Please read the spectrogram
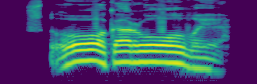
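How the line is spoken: Deep bass, middle-aged man interrupting. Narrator (Russian): густым басом перебил их кряжистый мужик лет 50

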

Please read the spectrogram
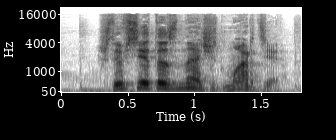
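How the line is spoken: Irritated exclamation. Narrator (Russian): раздраженно воскликнул Фредерик

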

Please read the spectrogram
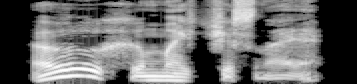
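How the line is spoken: Surprised hoarse rasp. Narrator (Russian): удивленно прохрипел один из стрельцов

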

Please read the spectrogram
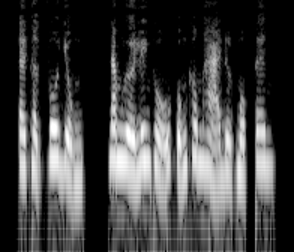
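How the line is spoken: Cold. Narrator (Vietnamese): Dạ Xoa lạnh lùng nói

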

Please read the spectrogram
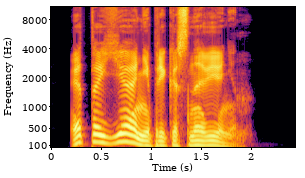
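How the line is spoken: Tired sigh. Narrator (Russian): Вздохнул я устало

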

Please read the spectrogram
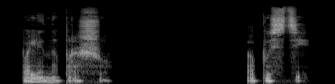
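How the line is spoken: Quiet, pleading. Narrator (Russian): уже тихо сказал Дима

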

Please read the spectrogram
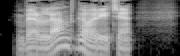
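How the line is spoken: Snide smirking remark. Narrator (Russian): ехидно усмехнулась Наталья Михайловна

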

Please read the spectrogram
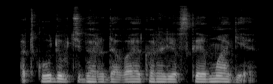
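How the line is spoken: Whisper in ear. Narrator (Russian): прошептал мне сзади на ухо лорд Ранадар

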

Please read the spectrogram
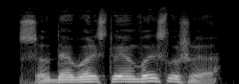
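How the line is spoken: Muttered through teeth, over shoulder. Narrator (Russian): процедил через плечо

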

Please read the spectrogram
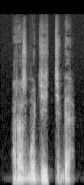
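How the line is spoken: Whisper. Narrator (Russian): прошептал он

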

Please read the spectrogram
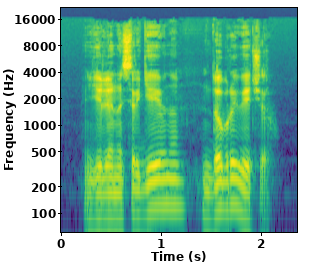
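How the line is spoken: Dry. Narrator (Russian): сухо сказал он

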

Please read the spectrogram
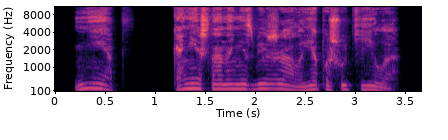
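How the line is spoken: Whispered. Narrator (Russian): зашептала она

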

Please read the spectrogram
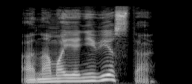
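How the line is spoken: Calm reply. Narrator (Russian): спокойно ответил Кростис

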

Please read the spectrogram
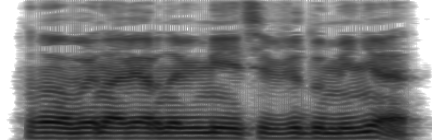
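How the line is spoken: Shouting. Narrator (Russian): крикнул ему Фрэнк

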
